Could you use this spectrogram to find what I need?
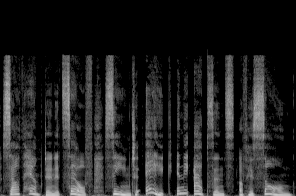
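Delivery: plain reading voice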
